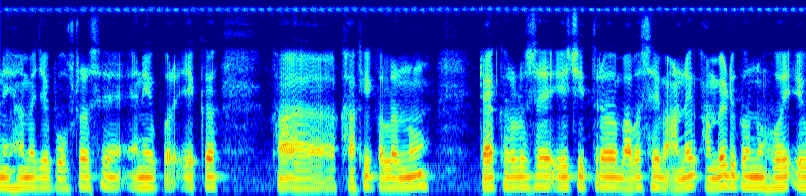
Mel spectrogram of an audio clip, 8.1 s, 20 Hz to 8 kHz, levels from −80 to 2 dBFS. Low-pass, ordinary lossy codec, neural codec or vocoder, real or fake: 7.2 kHz; none; none; real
